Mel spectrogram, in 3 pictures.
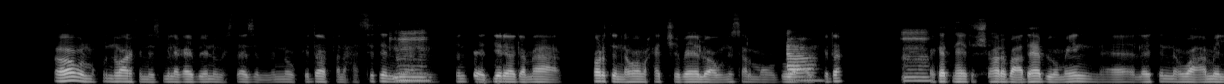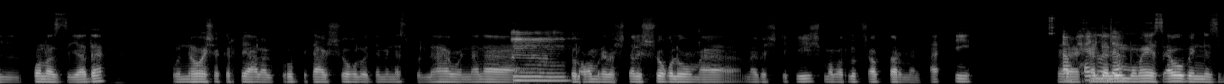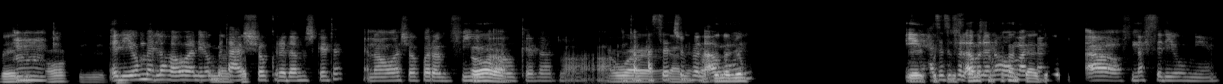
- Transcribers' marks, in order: other background noise; tapping; in English: "bonus"; in English: "الgroup"
- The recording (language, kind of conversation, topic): Arabic, unstructured, إيه أحسن يوم عدى عليك في شغلك وليه؟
